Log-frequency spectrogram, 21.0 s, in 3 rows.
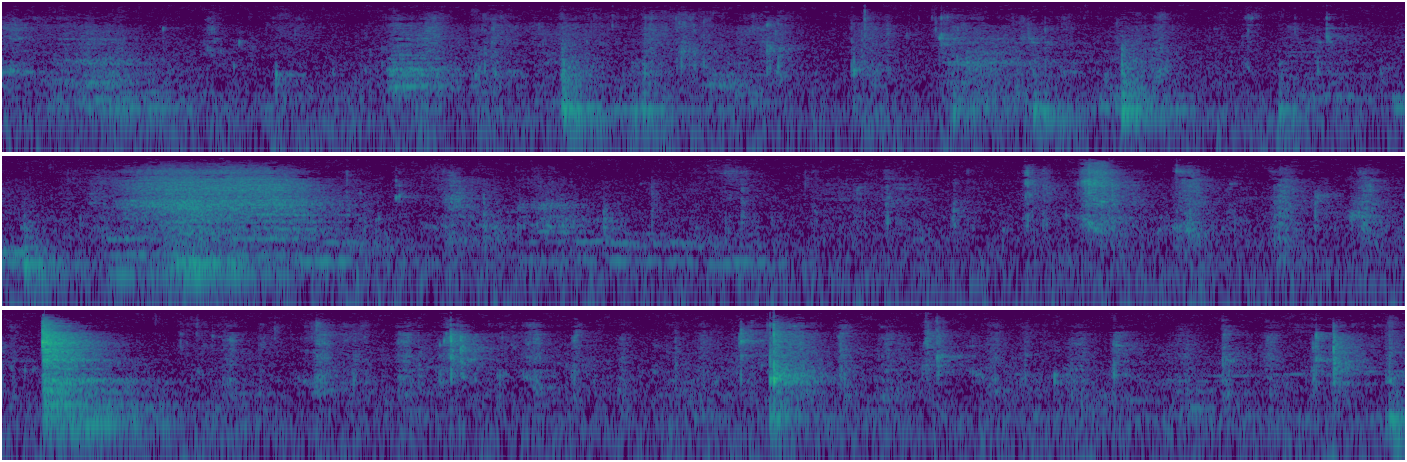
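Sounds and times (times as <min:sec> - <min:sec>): person chewing rice: 0:00.0 - 0:07.5, 0:08.7 - 0:09.6, 0:10.2 - 0:21.0.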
